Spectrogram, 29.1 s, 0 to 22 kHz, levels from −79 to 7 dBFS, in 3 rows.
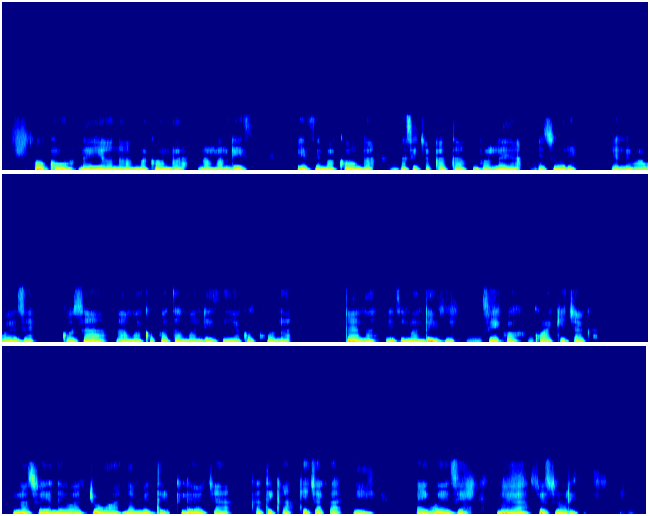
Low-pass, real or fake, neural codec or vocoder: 7.2 kHz; fake; codec, 24 kHz, 0.9 kbps, DualCodec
